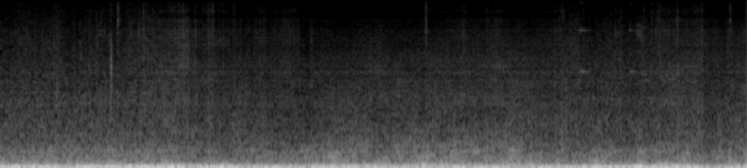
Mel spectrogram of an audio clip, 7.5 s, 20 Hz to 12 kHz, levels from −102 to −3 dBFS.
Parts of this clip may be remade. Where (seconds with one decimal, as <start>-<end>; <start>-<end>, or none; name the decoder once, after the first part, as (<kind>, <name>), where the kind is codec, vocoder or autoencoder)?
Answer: 1.6-5.6 (codec, SNAC); 6.6-7.5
